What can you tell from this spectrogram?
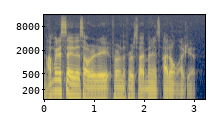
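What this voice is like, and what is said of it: Imitates another person's voice. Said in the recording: “my Rev Flow impression”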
